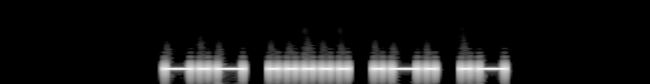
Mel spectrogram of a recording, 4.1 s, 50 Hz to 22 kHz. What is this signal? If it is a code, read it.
Morse code, heard as a keyed tone, about 22 wpm, 700 Hz. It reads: K5RA
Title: USA Call Signs - 4 Characters - Repeated 2x - 22wpm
